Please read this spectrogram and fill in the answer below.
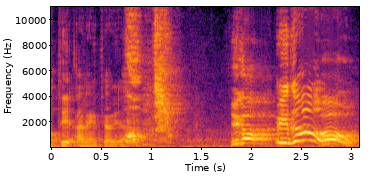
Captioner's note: whoosh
